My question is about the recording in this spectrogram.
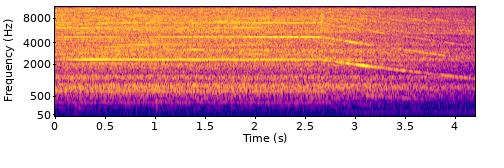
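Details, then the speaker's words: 2003 Chrysler Crossfire, 3.2 petrol V6 (Mercedes engine), codes P0106, P0410, P0151; secondary air pump actuation test; steady high whir winding down smoothly when switched off; pump works, ducting or switch-over valve still suspect. "so that proves that pump's working the concern would be the end the earth the abducting of the thing is where the ears blasted into or the actual switch over valve but at least the pump's working"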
